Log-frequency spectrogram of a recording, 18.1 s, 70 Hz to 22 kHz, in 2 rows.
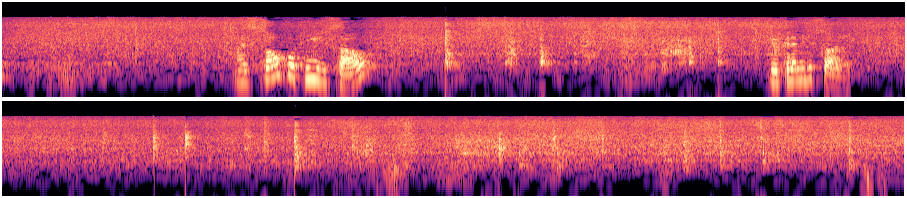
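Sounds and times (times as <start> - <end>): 
food frying in a skillet: 0.0 - 18.0
speech: 2.3 - 3.8, 7.7 - 8.6.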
